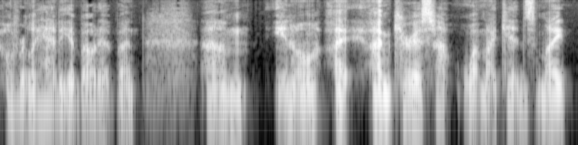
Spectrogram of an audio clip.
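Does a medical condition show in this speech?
Yes: spasmodic dysphonia; onset age 18, worsened over years, linked to singing training, Botox every 6 weeks offered, energy healing; speaks in higher pinched tone to reliably get words out, lower voice inconsistent; lower voice less consistent, higher pitch more pinched but words get out.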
